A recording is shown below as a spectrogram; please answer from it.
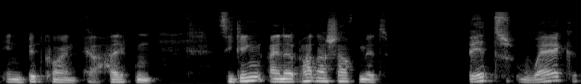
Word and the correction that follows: Bitwage: oder keine Ahnung, Bit wie der Swag, Bitwage.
